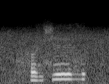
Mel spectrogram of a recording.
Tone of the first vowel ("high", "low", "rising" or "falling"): low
